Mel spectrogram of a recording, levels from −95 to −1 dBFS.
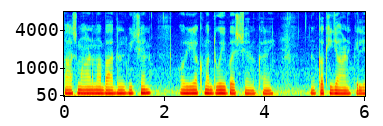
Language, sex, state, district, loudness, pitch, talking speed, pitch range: Garhwali, male, Uttarakhand, Tehri Garhwal, -16 LUFS, 115 Hz, 150 wpm, 110-115 Hz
